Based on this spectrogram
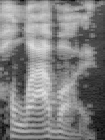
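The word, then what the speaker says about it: Hlavaj: Good stop by Halavi. So they're saying Halavi. Like we really pronounce that, which I guess makes sense. It's Slovakia. You know what I mean? Really got to pronounce the A.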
